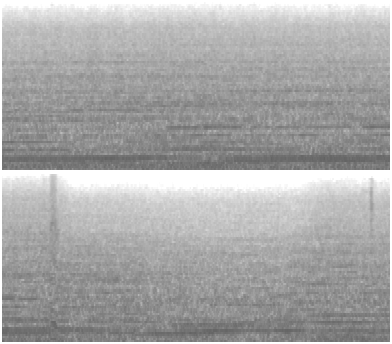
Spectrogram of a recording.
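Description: Race car engine in a racing video game at Kansas Speedway, throttle blipped and revved in a steady, loud, droning whine that rises and falls slightly, with a brief sharp click midway and no talking.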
